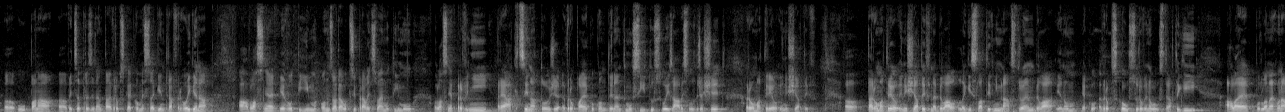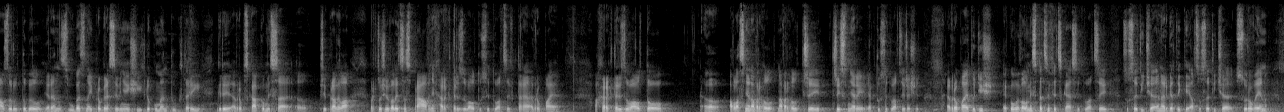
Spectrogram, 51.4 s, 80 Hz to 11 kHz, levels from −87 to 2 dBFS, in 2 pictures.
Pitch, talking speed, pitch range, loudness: 110 Hz, 120 wpm, 105-125 Hz, -29 LUFS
